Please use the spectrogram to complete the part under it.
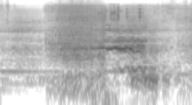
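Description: A horse in the medieval village-building video game Medieval Dynasty lets out a short, fairly faint whinny with a rising, quavering call and a light clip-clop beneath it.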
